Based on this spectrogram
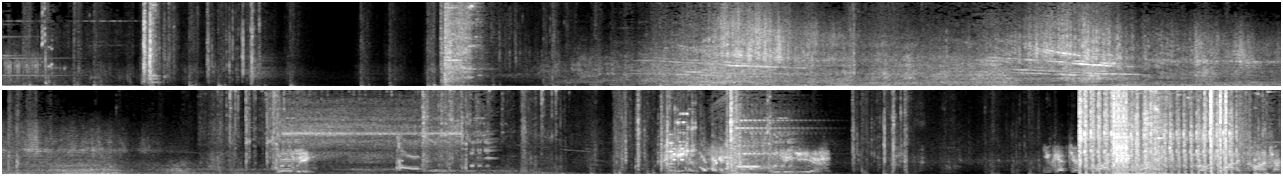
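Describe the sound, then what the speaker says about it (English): Aircraft roaring overhead and bursts of machine-gun fire from a Frenzy airstrike in the video game Plunder, loud and dense through the middle stretch with sharp shots and a voice talking at times. "Frenzy airstrike is very low."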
